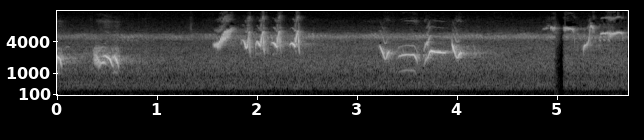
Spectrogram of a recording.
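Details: A Brown Thrasher sings for 40 seconds without repeating a phrase: quick upslurred chirps, buzzy notes and warbled squeaks changing about every second, over a steady high insect hiss.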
